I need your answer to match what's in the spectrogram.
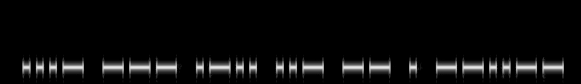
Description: Morse code, heard as a keyed tone, about 18 wpm, 800 Hz. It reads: VOLUME,
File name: audios / portugais / portugais texte en clair 1 vitesse 18 mots minutes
